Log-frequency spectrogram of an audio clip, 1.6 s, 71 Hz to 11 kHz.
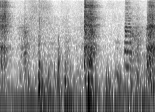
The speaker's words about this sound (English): And if you can hear that, that is my squeaky chair. I sit in this chair for approximately 8 to 10 hours a day doing schoolwork, going to class, going to work, doing the podcast, all of this other stuff I'm doing.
